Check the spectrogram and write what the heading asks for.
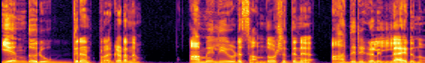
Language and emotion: Malayalam, happy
